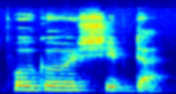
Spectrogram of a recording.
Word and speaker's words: 보고 싶다: But how do we pronounce it in Korean? Pogo. Yeah, okay. Pogo Shibda.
